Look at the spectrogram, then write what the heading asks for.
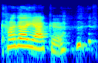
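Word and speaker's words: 輝く: It is kaga. Kagayaku.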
